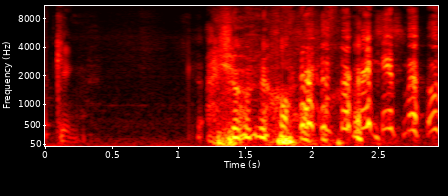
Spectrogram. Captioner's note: both laugh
